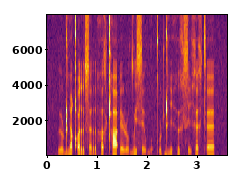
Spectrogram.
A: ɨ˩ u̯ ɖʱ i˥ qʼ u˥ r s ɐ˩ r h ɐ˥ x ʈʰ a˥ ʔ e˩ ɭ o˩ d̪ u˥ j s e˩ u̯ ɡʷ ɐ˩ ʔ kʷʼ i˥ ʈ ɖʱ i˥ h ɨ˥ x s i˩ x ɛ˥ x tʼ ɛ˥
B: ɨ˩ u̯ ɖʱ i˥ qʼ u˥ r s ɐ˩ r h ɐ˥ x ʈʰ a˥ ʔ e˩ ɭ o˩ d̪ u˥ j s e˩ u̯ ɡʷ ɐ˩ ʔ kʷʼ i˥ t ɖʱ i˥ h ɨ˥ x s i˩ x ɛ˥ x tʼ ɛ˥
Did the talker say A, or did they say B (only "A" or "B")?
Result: A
